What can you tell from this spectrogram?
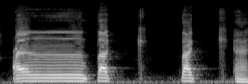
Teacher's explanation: cara mengucapkan huruf Kaf sukun itu ada nafas yang mengalir ketika Kita mengucapkannya an tak takah seperti itu tak ada napas yang mengalir seperti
